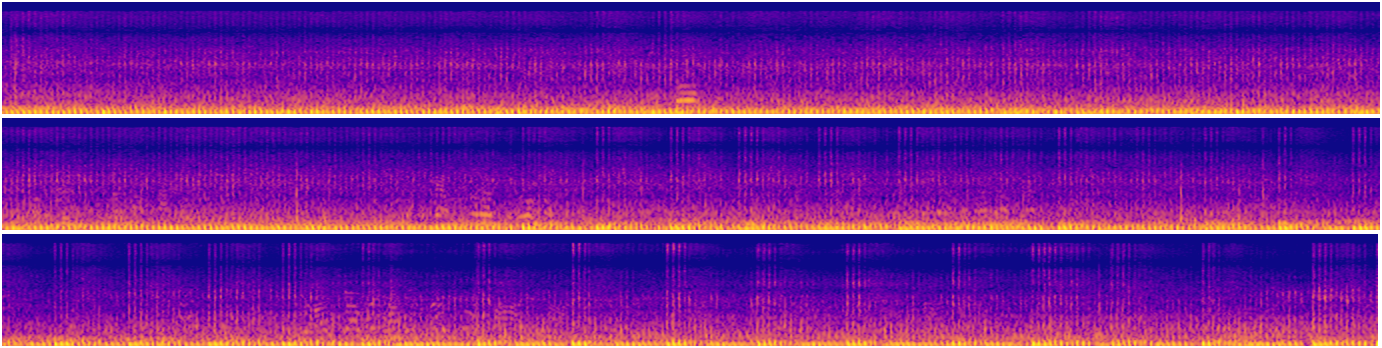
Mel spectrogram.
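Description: Small boat's motor running steadily underway with a constant low drone. Over the last ten seconds or so, irregular gusts of noise break in over it.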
